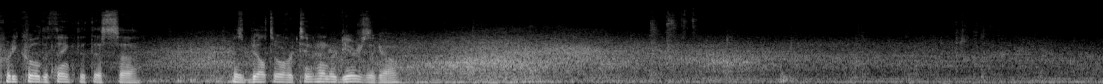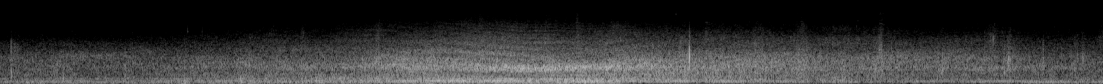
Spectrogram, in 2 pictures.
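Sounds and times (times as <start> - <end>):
vehicle passing: 1.4 - 22.0.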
